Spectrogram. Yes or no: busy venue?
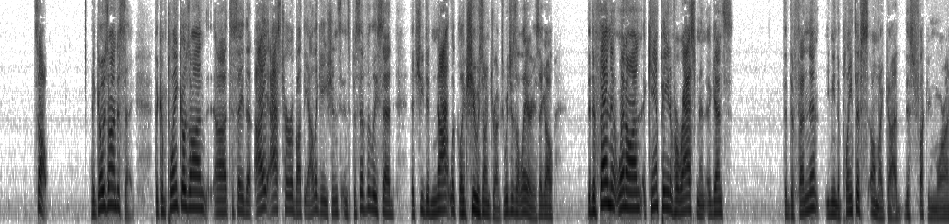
no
